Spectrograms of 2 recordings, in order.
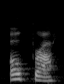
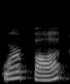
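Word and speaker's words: Orpah: names are or orpa I want to say or Oprah every single time I say her name I think when I did the Ruth podcast I probably did say it but it's Ora um and Ruth and so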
